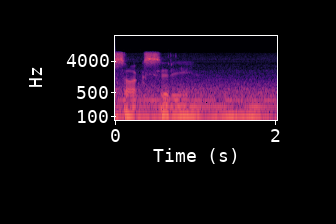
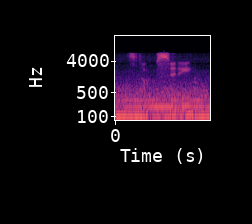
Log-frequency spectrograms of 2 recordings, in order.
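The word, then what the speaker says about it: Sauk City: prusac and Sock City Sock City oh right it's not spelled like sock it's no s k right a lot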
